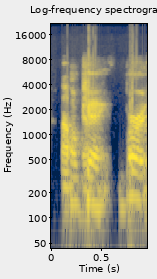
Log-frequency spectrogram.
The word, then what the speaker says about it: Byrd: Bird. It's spelled BYRD.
